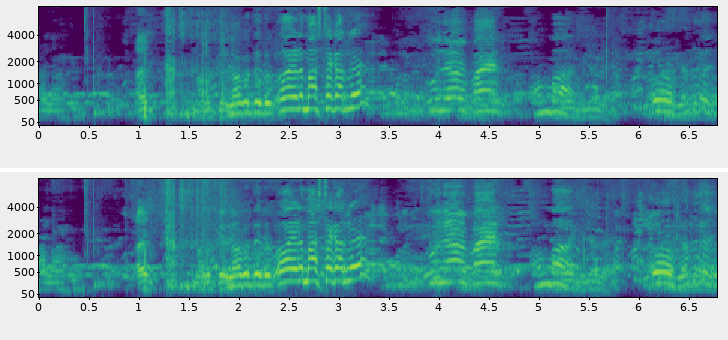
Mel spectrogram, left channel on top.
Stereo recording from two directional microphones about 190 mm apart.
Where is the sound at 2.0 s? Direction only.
25° right (ahead or behind).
